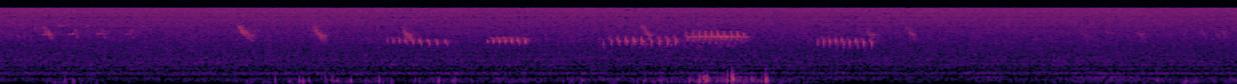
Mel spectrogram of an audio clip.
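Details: Swarm of thousands of bees entering a trap hive at Lisballyard, Rathcabbin, Tipperary, Ireland; low droning hum with flickering wingbeat bursts, while a bird's short high trills repeat in the background.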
